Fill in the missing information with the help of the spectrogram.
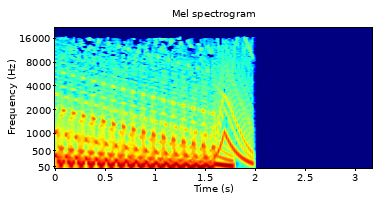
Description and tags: Videogame Death Sound
8-bit like sound for when the player dies, or anything bad happens.
death, game-over, videogame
